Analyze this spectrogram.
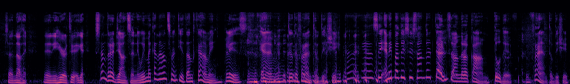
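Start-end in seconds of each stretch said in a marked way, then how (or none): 1.9-11.4 broken-English captain, pitch a bit raised; mock Italian captain accent. Comic tells crowd how the captain made the announcement, mock Italian accent. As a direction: play the flustered Italian captain over the PA.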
